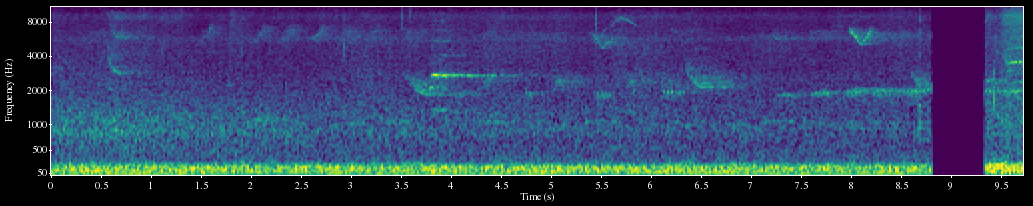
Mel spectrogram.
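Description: Outdoor ambience: a steady low rumble with scattered short bird chirps and whistles, some gliding down, some up. The sound drops out for about half a second near the end.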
